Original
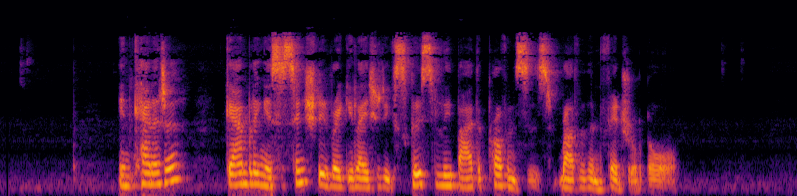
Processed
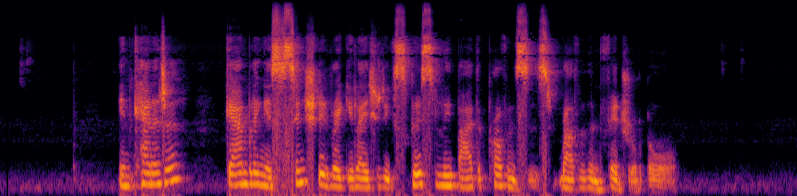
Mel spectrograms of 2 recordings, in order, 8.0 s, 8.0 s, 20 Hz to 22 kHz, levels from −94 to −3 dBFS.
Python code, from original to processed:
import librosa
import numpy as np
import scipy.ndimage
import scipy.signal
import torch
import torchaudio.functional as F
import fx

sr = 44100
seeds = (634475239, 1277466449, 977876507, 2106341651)

y = fx.peak_eq(x, sr, hz=650.0, db=-10.0, octaves=1.2)
y = fx.cheby_harmonics(y, sr, harmonics=(2,), levels_db=(-11,), full_scale_db=-9.0)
